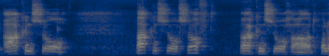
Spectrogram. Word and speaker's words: Arkansas: No, Arkansas. They don't pronounce it like that, do they? They pronounce it Arkansas.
